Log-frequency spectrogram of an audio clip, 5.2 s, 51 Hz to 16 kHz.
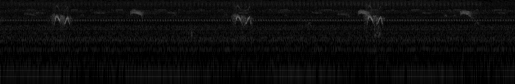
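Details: Osprey calling at its nest in Charlo, Montana, on a nest camera on an August 2018 evening. Clipped, high chirps arrive in spaced bursts roughly every second and a half, with softer notes between and a background hum.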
